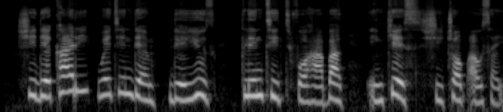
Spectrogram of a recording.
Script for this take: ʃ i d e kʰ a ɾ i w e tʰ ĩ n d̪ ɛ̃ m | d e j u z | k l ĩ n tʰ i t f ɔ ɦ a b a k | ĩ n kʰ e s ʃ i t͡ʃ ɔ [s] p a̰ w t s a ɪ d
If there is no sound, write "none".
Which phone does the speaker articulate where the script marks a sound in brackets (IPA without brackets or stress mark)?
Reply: none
